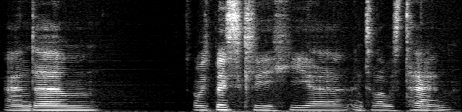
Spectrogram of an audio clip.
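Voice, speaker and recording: A man from Spain, a musician guest, chatting in a relaxed, soft-spoken interview and using many fillers. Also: fairly high pitch, measured pace.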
